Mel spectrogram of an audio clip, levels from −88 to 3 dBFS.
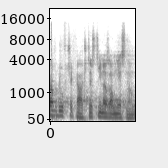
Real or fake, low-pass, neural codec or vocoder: fake; 14.4 kHz; codec, 44.1 kHz, 2.6 kbps, DAC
